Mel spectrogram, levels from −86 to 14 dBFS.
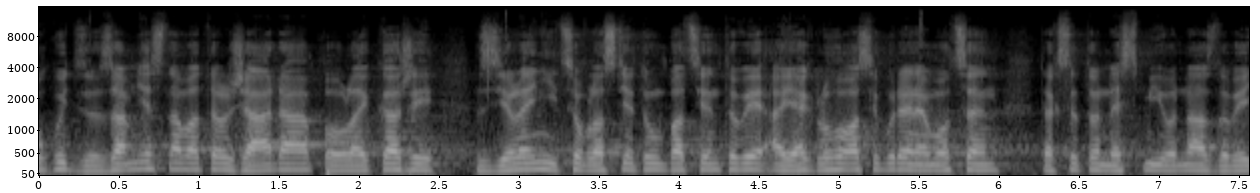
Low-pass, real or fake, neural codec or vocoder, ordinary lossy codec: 14.4 kHz; real; none; AAC, 64 kbps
